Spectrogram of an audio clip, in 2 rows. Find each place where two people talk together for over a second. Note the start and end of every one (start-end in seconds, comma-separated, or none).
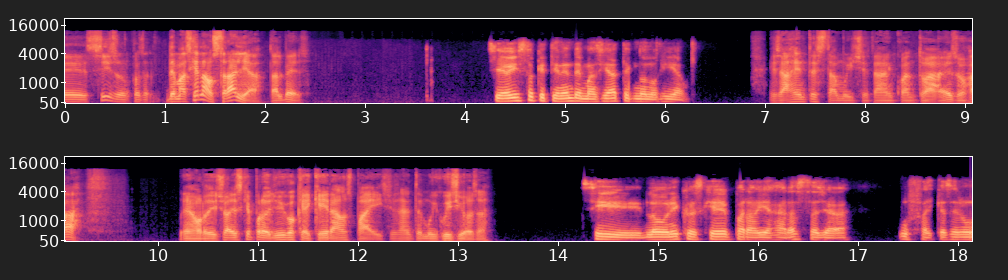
none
